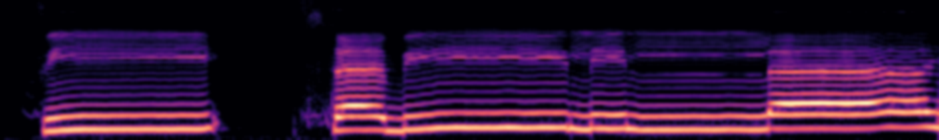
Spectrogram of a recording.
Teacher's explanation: وَقَاتِلُوا فِي سبیل اللہ الذین، یہاں پہ یہ جو لام ہے، یہ لام اللہ والا اس سے پہلے زیر ہے تو یہ کیا ہوگا؟ یہ باریک پڑھا جائے گا، اس کو موٹا نہیں پڑھنا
